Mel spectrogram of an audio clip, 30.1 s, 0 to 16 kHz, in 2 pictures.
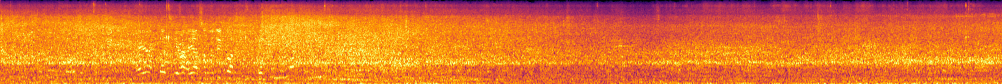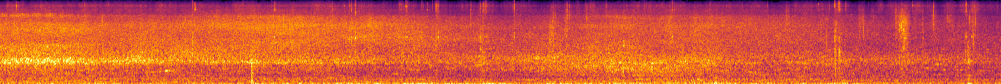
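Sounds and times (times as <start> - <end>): traffic on wet roads: 0.0 - 30.0.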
